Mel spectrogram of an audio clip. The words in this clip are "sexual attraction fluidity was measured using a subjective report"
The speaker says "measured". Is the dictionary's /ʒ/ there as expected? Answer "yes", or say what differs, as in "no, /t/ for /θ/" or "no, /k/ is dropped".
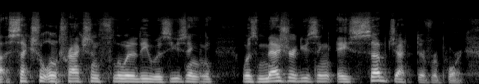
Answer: yes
